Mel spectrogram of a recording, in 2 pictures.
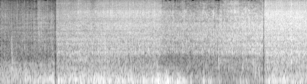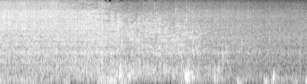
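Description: Raw bacon sizzling on a hot griddle plate as the strips are laid down: a loud, steady hiss that jumps up sharply about five seconds in and eases off after about eight seconds, with a few light knocks near the end.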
